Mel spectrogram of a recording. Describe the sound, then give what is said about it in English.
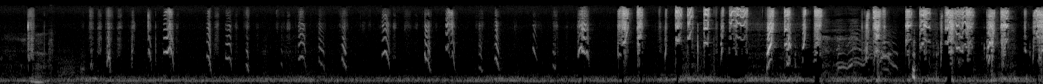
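A man's voice imitates rats squealing in pain, as a sound effect for the film Raiders: rapid, high-pitched squeaks and shrill chirps in dense bursts, growing louder and more frantic toward the end, with no speech. “That's not a squeak toy. That's a guy. That's a man making that sound. A poor rat.”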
